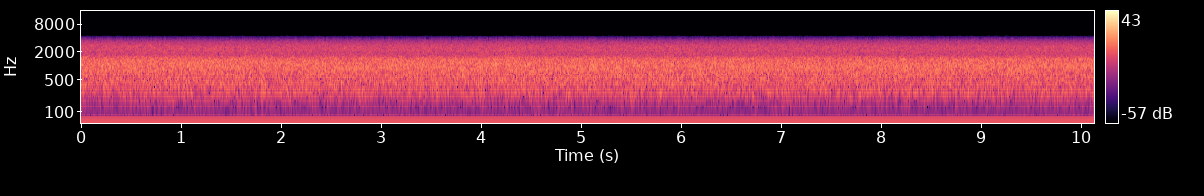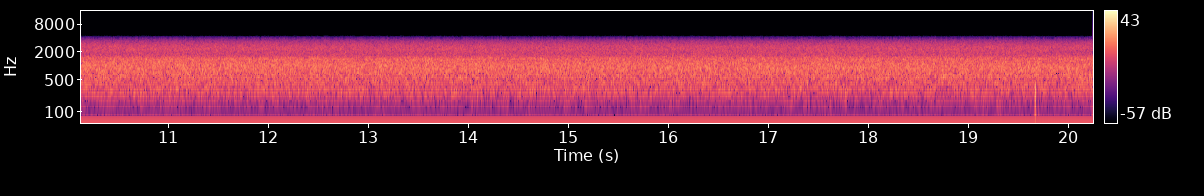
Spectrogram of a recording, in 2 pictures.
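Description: Mountain beck rushing over rocks as white water, a steady, even noise.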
